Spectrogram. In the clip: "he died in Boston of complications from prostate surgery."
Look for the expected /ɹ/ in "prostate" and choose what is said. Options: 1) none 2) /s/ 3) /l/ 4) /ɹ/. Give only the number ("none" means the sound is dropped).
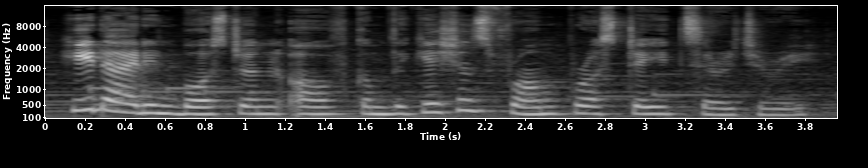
4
